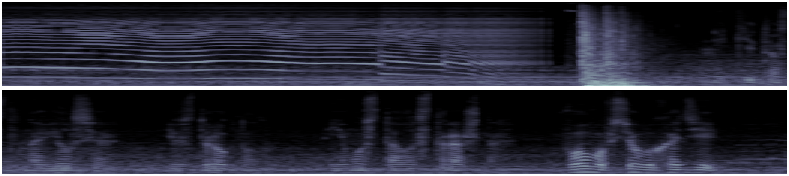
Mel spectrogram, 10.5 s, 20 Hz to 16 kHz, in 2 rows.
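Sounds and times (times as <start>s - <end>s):
door creaking shut: 0.0s - 4.5s
speech: 5.1s - 10.4s.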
